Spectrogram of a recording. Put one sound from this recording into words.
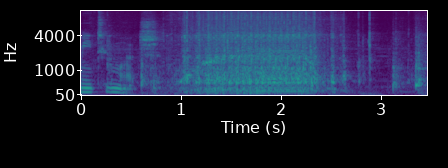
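A sewing machine stitches rapidly with a steady whirring hum.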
